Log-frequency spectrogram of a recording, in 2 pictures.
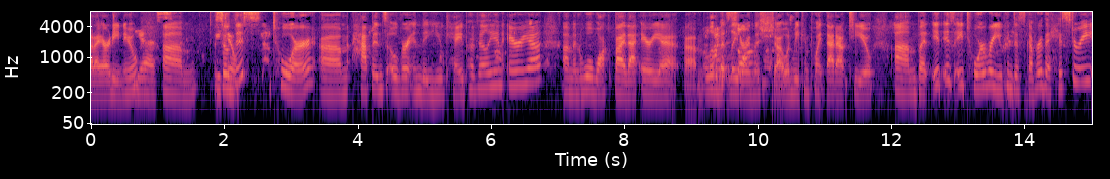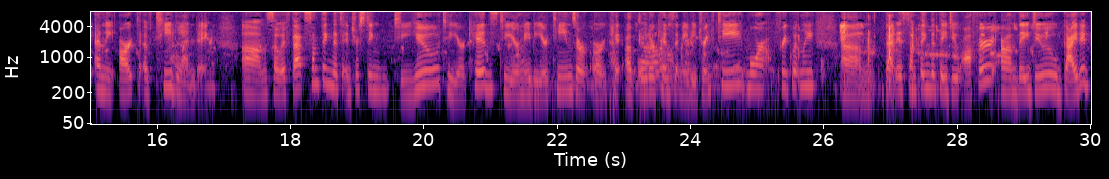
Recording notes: Epcot's Flower & Garden Festival. We go LIVE on location at Epcot for this visually stunning festival.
